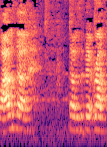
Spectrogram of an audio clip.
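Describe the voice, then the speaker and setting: Music plays behind a woman with a high pitch. Audible room echo fills the space. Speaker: fitness instructor. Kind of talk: workout instruction, counting down. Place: home room. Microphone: camera far.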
